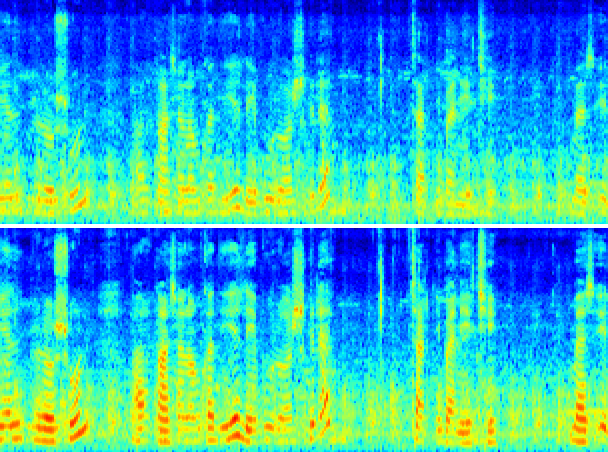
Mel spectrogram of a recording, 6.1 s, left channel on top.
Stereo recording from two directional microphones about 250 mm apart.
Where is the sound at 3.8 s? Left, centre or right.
Right.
